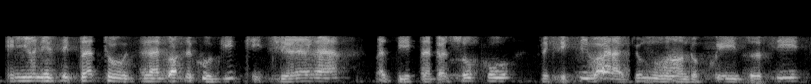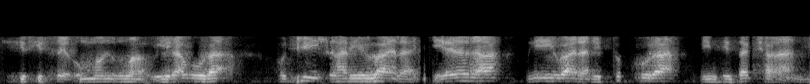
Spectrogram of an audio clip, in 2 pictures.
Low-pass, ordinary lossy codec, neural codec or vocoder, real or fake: 3.6 kHz; AAC, 16 kbps; codec, 24 kHz, 1.5 kbps, HILCodec; fake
